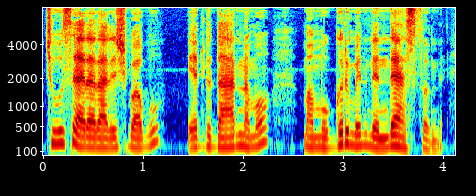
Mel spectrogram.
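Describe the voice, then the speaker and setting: A woman's voice: low voice, moderate pace, warm tone, dry recording, close to an everyday voice. A woman voicing a resentful visiting aunt in a dramatised moral story, complaining and insinuating. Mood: offended, insinuating.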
